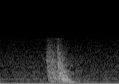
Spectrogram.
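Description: A door closing indoors gives one soft, muffled thump, fairly faint and heard alone.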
